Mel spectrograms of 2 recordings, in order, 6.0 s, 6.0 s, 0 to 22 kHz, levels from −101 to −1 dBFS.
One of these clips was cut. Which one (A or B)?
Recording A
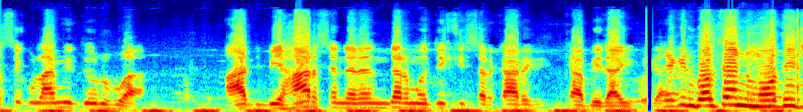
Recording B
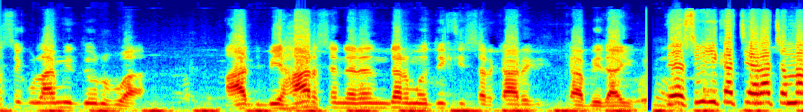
B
